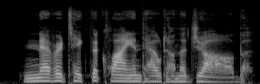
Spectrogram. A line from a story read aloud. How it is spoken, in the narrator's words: Abigail said grimly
